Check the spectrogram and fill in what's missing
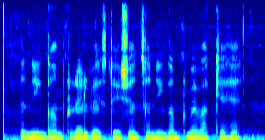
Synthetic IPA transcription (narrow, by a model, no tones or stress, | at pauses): ɐniɡɐmʈɾeːlʋeːsʈeːʃənsɐniɡɐ̃mʈmẽʋaːkeɦɛ̃ː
